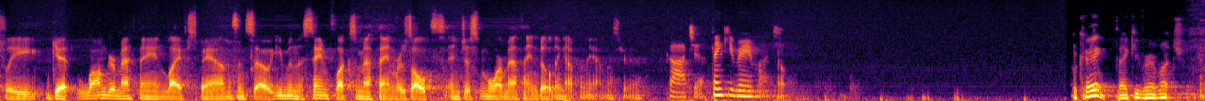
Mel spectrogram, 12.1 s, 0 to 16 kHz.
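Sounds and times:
low room hum: 0.0 - 12.0
soft low thumps: 6.7 - 10.7.

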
